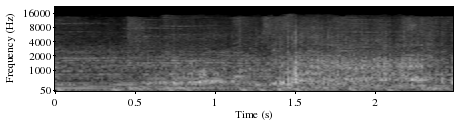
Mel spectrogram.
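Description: Skateboard wheels rolling on asphalt, then a louder scrape of the trucks grinding a concrete curb about one and a half seconds in, over background music.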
